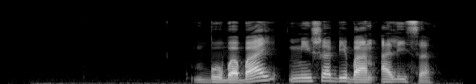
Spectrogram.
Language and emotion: Russian, neutral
